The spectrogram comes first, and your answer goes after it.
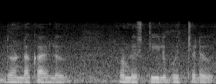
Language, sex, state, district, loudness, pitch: Telugu, male, Andhra Pradesh, Srikakulam, -19 LUFS, 105 Hz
